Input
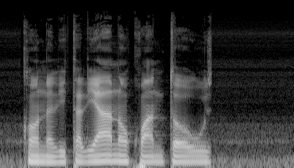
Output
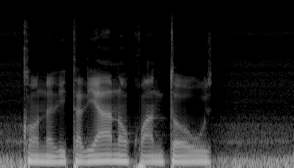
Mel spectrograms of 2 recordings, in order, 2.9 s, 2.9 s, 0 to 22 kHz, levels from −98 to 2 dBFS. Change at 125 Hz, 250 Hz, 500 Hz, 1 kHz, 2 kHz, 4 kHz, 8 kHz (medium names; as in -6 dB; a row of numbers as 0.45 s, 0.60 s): -10.0 dB, -14.0 dB, -20.5 dB, -22.0 dB, -22.0 dB, -22.5 dB, no reading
